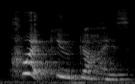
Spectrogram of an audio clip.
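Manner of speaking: slow, out-of-breath gasp; breathless urgent plea. Acted. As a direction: gasp it while straining. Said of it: "he gasped".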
